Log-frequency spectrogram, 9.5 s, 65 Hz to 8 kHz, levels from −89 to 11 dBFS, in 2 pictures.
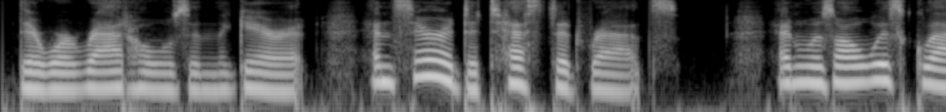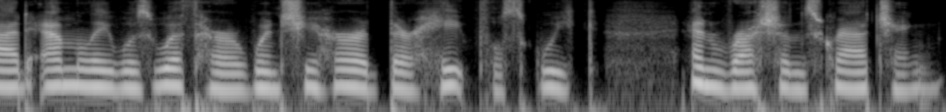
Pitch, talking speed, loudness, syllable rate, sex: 195 Hz, 185 wpm, -19 LUFS, 5.2 syllables/s, female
